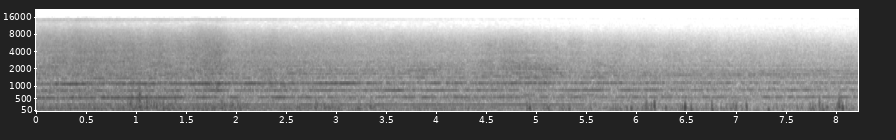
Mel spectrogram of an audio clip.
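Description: GO Transit diesel commuter train pulling away, its steady whine and low drone slowly fading as it recedes. Scattered short knocks in the second half.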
